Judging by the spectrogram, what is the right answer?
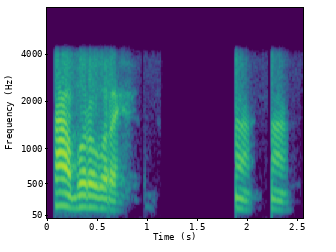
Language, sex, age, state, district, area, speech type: Marathi, male, 30-45, Maharashtra, Sangli, urban, conversation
